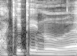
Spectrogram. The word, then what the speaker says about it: Akita Inu: Uh, gostaria de saber se os cães de raças primitivas são de fato os mais difíceis de adestrar, como o Akita Inu. Eu falei certo? É isso? Akita Inu, é. Akita Inu.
